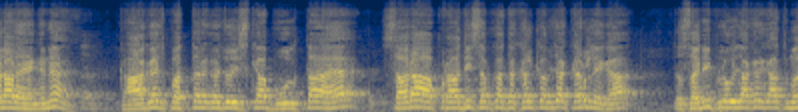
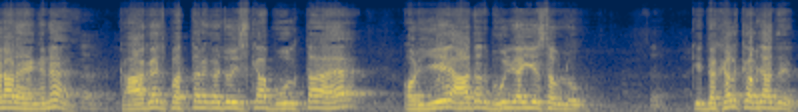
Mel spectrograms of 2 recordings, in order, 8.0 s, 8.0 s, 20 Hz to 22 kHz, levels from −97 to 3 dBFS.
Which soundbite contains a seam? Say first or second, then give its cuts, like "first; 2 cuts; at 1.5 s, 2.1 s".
first; 1 cut; at 3.8 s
